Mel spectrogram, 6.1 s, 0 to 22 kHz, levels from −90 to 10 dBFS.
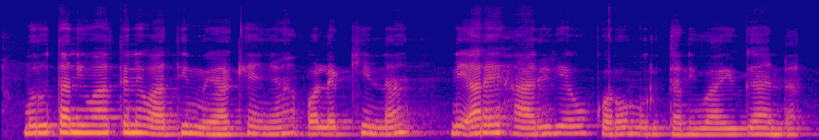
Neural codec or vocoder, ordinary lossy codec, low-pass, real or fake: codec, 44.1 kHz, 7.8 kbps, Pupu-Codec; none; 19.8 kHz; fake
